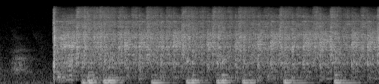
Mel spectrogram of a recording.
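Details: 1998 Subaru Impreza 2.5RS with a 2004 WRX engine swap, the starter turning the engine over evenly at about three pulses a second but never firing; owner doubts fuel is reaching the engine, no fuel smell. Cranks but won't start.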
